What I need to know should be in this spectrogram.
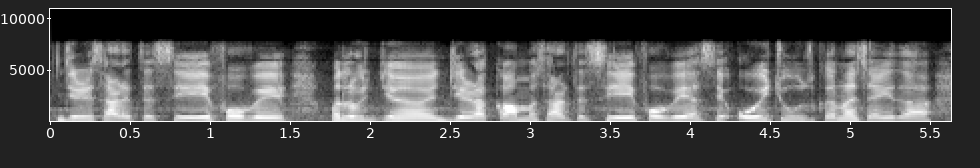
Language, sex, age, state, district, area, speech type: Dogri, female, 30-45, Jammu and Kashmir, Reasi, urban, spontaneous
